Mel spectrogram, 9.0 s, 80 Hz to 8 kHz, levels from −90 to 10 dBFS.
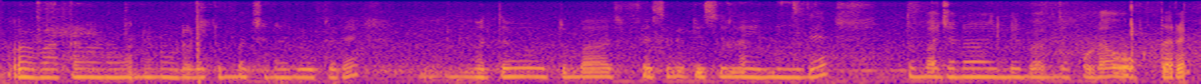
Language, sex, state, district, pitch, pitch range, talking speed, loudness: Kannada, female, Karnataka, Bijapur, 255 Hz, 245-260 Hz, 95 wpm, -19 LUFS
